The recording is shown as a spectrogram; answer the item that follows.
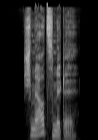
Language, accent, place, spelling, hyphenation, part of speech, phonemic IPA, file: German, Germany, Berlin, Schmerzmittel, Schmerz‧mit‧tel, noun, /ˈʃmɛʁt͡sˌmɪtl̩/, De-Schmerzmittel.ogg
- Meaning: painkiller, analgesic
